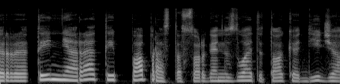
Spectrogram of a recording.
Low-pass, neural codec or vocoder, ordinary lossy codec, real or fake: 14.4 kHz; none; MP3, 96 kbps; real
